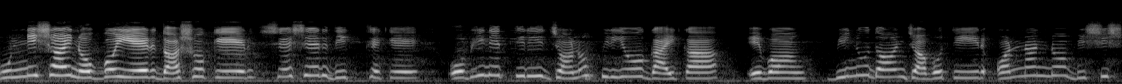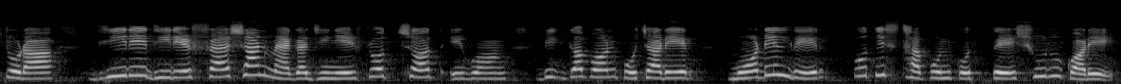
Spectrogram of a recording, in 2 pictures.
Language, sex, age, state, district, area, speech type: Bengali, female, 18-30, West Bengal, Howrah, urban, read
